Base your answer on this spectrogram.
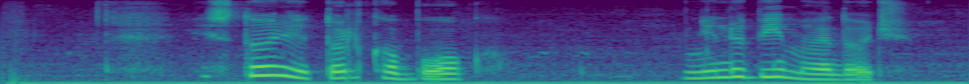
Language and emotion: Russian, sad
